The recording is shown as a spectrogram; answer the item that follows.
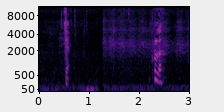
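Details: Pomeranian dog out on a walk on a cloudy day, giving a short, thin vocal burst early on, then a louder, clearly tonal whine that rises and falls over a low outdoor rumble.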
